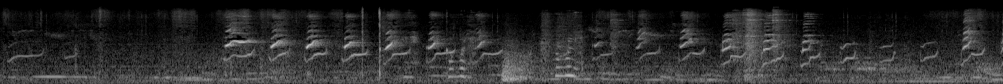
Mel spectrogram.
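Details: Black-and-silver Miniature Schnauzer puppies born on 18 May, giving a busy chorus of high, thin, rising whimpers and squeaks, overlapping and repeated rapidly, with several pups calling at once and a brief low human voice midway.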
